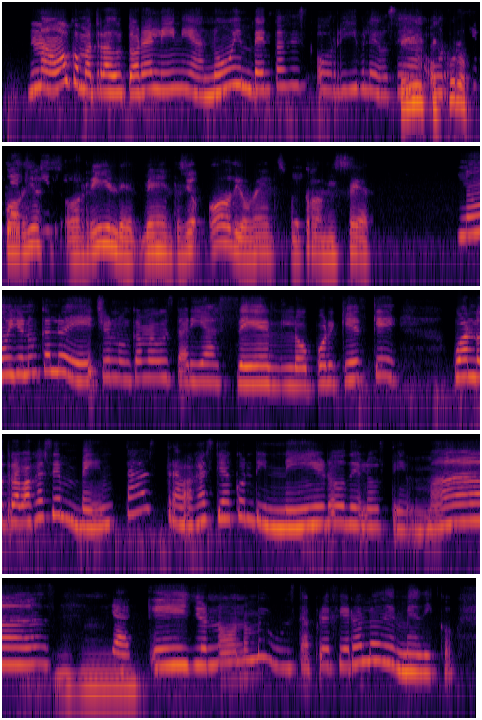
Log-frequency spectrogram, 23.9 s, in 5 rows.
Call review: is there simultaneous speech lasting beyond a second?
Yes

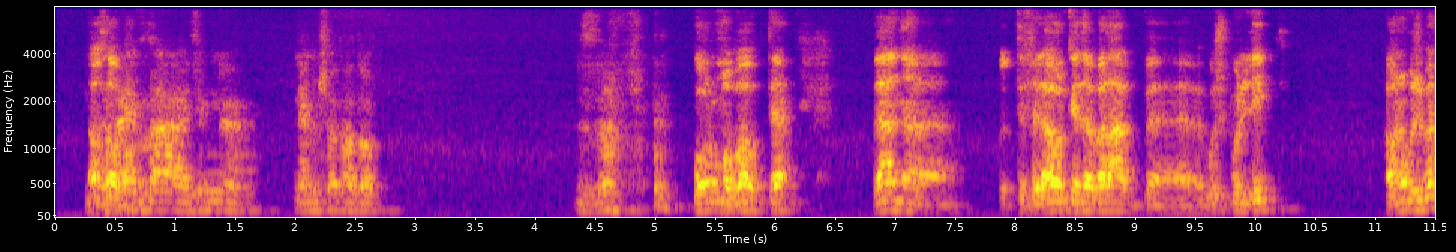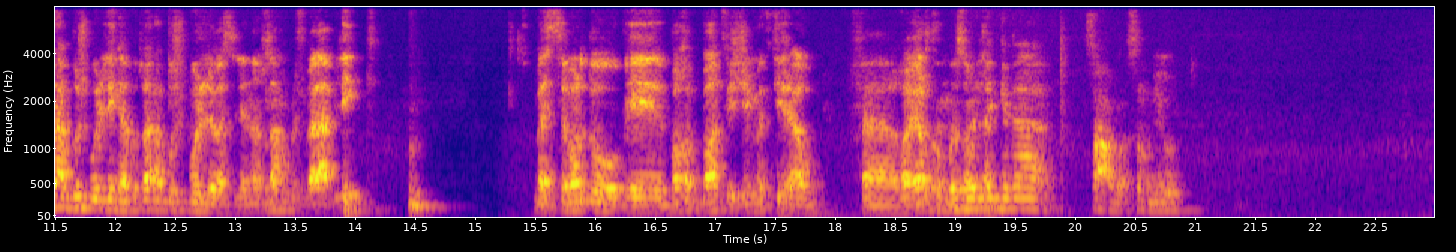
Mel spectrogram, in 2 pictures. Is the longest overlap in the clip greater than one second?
No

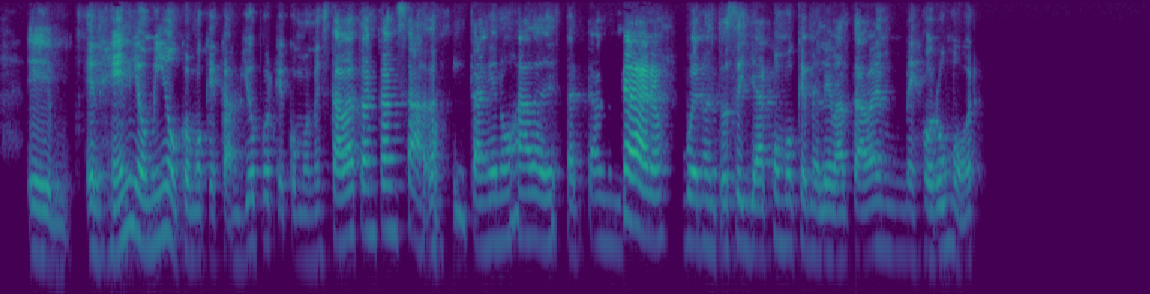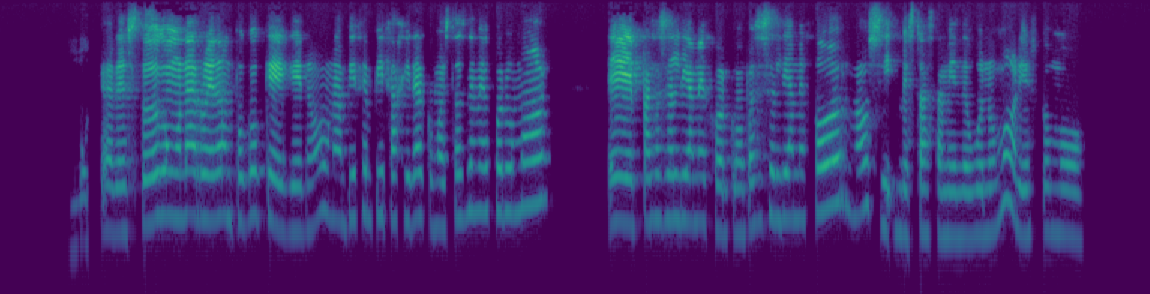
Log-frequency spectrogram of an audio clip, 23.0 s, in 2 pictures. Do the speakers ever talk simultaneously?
No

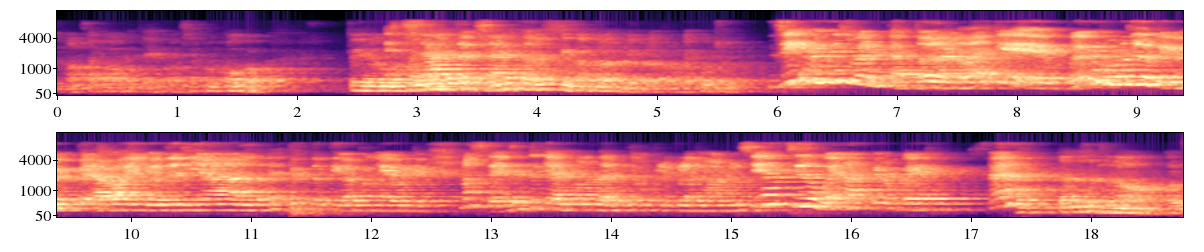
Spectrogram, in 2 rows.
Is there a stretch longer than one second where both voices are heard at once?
Yes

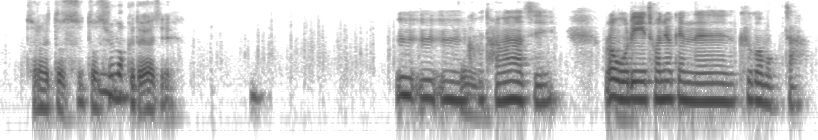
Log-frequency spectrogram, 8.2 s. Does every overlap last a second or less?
Yes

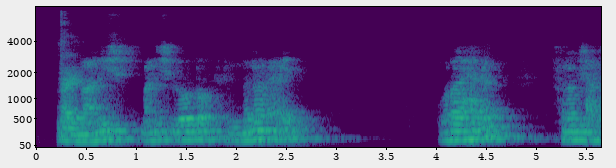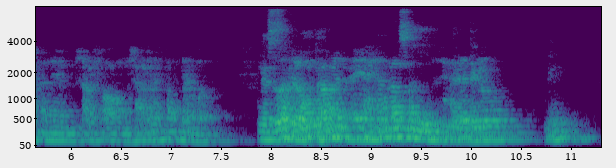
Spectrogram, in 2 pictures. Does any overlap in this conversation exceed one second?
Yes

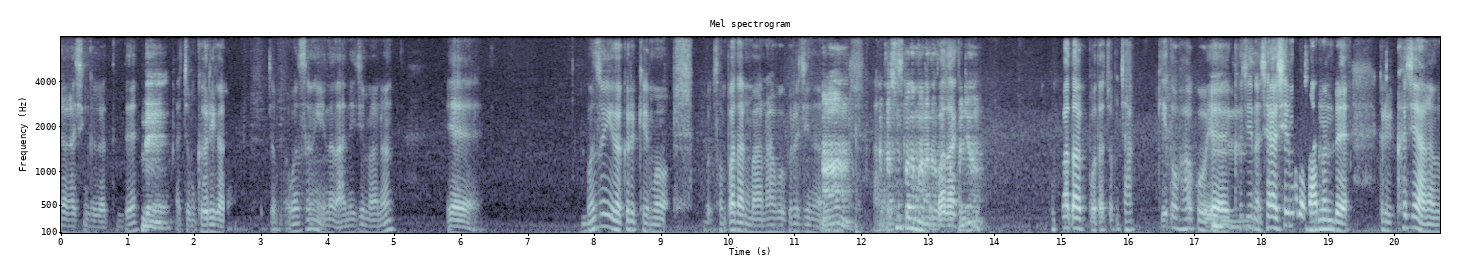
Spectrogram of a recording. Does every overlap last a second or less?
No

